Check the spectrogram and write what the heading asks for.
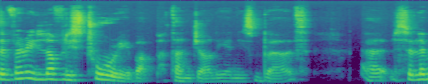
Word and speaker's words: Patanjali: So Patanjali, am I saying that right? – You are.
